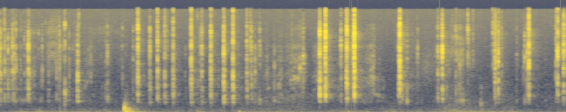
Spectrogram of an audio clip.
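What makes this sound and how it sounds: Long acrylic nails tap quickly on a hollow, medium-sized white and red plastic lotion bottle with a green flip cap, held in both hands. Sharp, bright clicks with almost no ring come in an irregular flurry over a soft low rumble, with one duller low thump near the two-second mark.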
